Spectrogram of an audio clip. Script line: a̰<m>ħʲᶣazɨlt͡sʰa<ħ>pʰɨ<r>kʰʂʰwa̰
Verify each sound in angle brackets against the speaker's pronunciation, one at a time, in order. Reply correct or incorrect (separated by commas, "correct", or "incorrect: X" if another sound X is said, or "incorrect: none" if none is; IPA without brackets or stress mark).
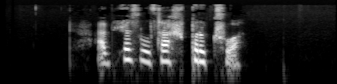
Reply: incorrect: b, incorrect: ʂ, correct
